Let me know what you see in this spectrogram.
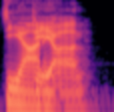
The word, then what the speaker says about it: Dionne: That's what I always call her, but it's spelled D-I-O-N-N-E. – I think it's Dionne.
